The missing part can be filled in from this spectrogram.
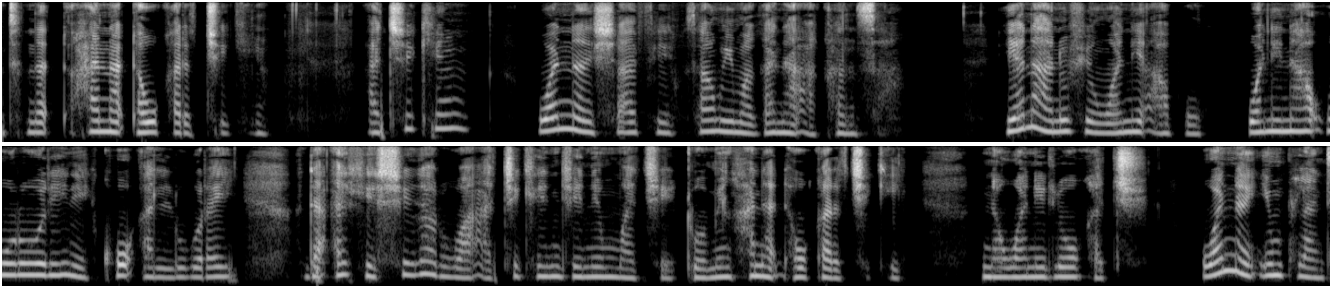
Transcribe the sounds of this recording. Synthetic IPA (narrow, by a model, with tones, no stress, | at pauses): tna˨ha˦na˨ɗa˦wkʰɐ˨rt͡ʃɪ˦kʲʰiː˦ | ʔa˨t͡ʃɪ˦kʲʰɪ˦ŋ | wɐ˦nːɐ˨nʃaː˦ɸiː˨z̥aː˦mu˨ji˦mɐ˨ɡɐ˦naː˨ʔa˨kʰɐ˦˨nsa˨ʔ | jɐ˦naː˨nʊ˦ɸɪ˨ŋwɐ˦ni˦ʔa˨buː˨ | wɐ˦ni˦naː˦ʔʊ˦ɽoː˦ɾiː˦neː˨kʷʰoː˦ʔa˨lːuː˦ɾa˦jda˨ʔa˦kʲeː˨ʃɪ˦ɡɐ˨rwaː˦ʔa˨t͡ʃɪ˦kʲʰɪ˦nd͡ʒɪ˦nɪ˦mːɐ˨t͡ʃeː˦d̥oː˨mɪ˦ŋha˦na˨ɗa˦wkɐ˨rt͡ʃɪ̥˦kʲʰiː˦ | na˦wɐ˦ni˦loː˦kɐ˨t͡ʃi̥ː˦ | wɐ˦nːɐ˨ŋʔɪ˦mɸlɐ˦˨nt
